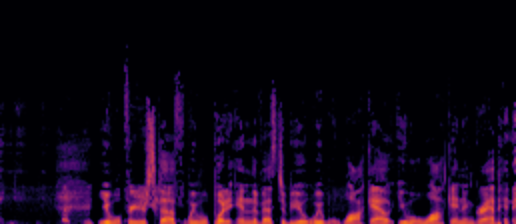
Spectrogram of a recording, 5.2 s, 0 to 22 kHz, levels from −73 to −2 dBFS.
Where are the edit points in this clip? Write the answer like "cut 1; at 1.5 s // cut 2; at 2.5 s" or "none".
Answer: cut 1; at 1.2 s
